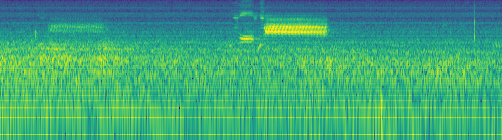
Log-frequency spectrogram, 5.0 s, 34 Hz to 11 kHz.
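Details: A red-winged blackbird sings early on a March morning (20 March, first day of spring): a couple of quick sharp notes, then a loud buzzy trill, with a fainter answering trill earlier over steady background hiss.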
